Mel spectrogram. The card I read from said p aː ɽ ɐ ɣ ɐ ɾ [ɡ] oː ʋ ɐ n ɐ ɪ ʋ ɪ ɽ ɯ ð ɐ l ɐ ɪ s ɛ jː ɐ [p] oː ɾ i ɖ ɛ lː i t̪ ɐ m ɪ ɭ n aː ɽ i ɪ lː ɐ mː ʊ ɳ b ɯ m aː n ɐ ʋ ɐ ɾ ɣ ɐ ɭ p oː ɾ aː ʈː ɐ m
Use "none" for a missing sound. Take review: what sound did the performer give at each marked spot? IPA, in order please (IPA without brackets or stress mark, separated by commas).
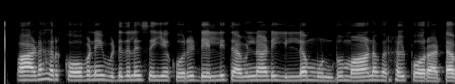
k, k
